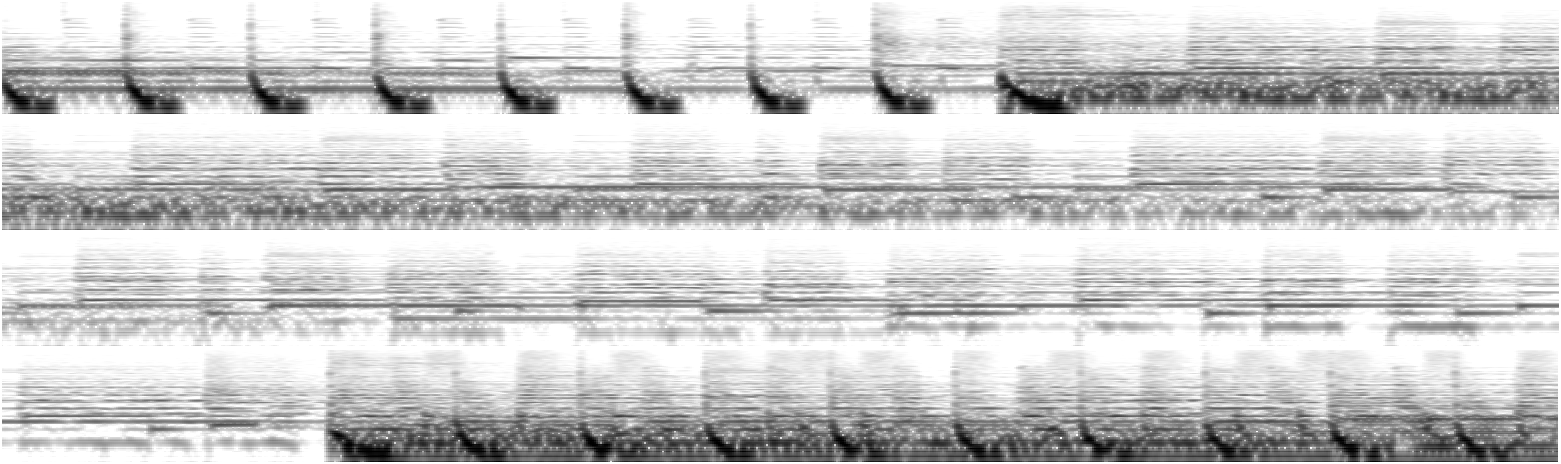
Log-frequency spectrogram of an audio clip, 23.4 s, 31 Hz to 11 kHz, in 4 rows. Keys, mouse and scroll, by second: 2.7-5.3 drag, 6.0-8.5 drag, 9.2 click, 10.6 click, 11.3-13.7 middle drag, 13.7 click, 14.8 click, 15.4-18.1 middle drag, 18.1-18.6 scroll up 1, 19.9 click, 20.1 click, 21.7 click, 23.2 drag.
